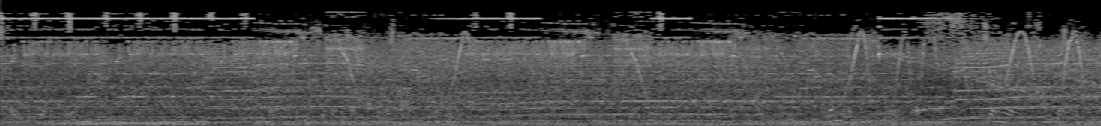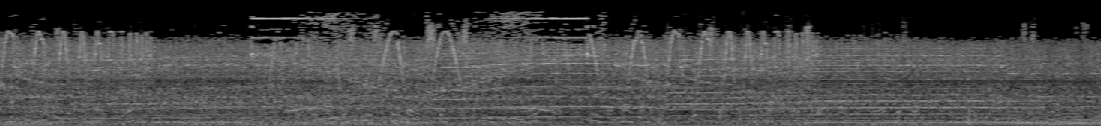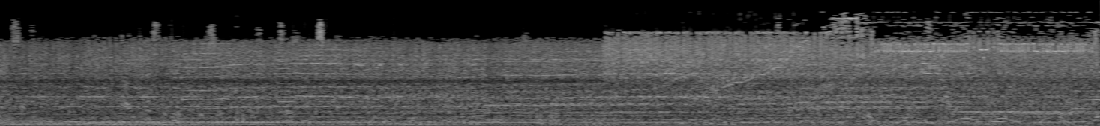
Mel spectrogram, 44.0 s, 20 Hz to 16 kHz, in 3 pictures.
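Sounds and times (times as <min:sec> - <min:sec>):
noise drone with low rumble: 0:00.0 - 0:44.0.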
